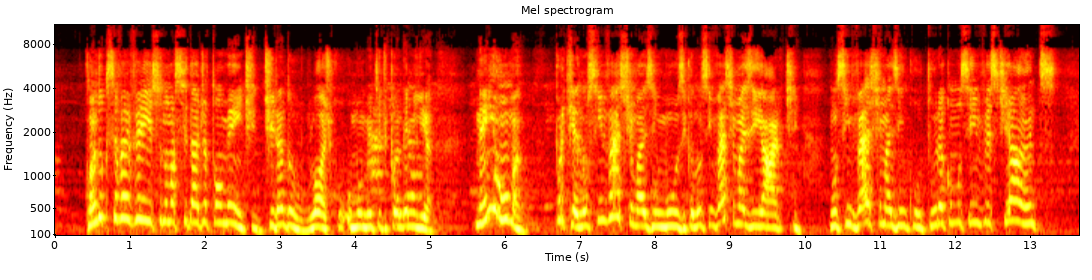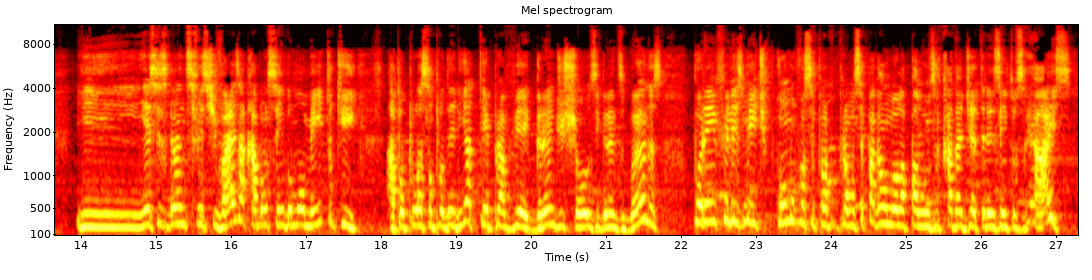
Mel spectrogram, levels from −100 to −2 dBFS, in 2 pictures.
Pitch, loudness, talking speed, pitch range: 230 Hz, -18 LUFS, 165 wpm, 205-270 Hz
